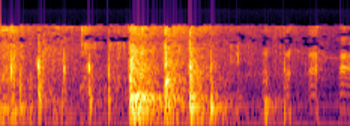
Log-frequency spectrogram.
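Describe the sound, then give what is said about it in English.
A heavy wooden thud lands loudly as a trap door drops shut, surrounded by a scatter of smaller knocks and scuffs before and after. “Drop that trap door in place.”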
